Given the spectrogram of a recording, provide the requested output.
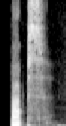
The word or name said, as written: babs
